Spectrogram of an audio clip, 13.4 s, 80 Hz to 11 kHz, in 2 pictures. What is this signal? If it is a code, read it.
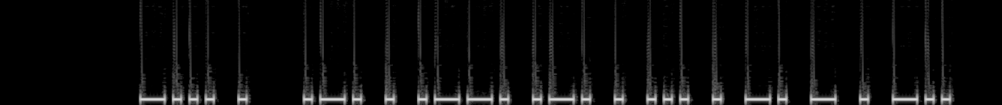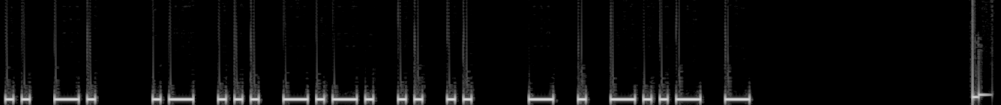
Morse code, heard as a keyed tone, about 22 wpm, 700 Hz. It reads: BE REPRESENTED IN ASCII TEXT
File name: practice / 22wpm / Build A Phrase - 5-Word Phrases - 22wpm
